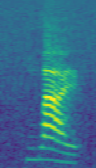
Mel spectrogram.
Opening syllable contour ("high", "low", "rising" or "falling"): falling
